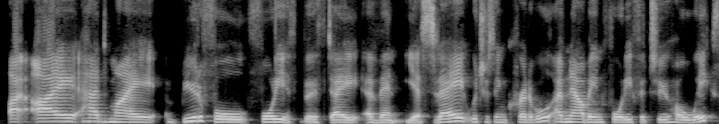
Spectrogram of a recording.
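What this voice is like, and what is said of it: Rusty, slightly strained voice. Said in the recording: “my voice is a little bit rusty today and you might hear it getting a little under strain”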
